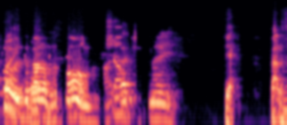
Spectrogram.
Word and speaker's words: Boyne: just painting some Battle of the Boyne 17th century musketeers, and I've just discovered that they've got a load of flash on their shoulder, which looks like feathers.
